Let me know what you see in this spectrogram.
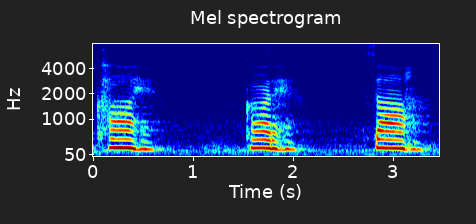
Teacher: И еще одна особенность произношения гласных звуков заключается в том, что краткие гласные звуки в окончаниях слов после звука «х» произносятся очень-очень сглаженно, еле слышно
